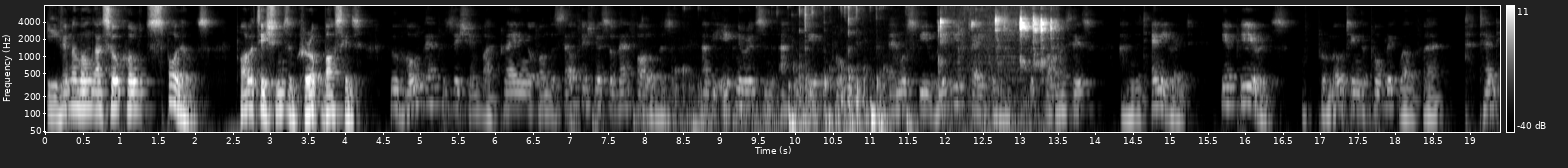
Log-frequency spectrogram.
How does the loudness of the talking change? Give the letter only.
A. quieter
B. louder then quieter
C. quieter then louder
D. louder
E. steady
A.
